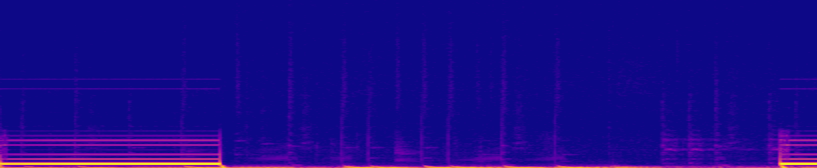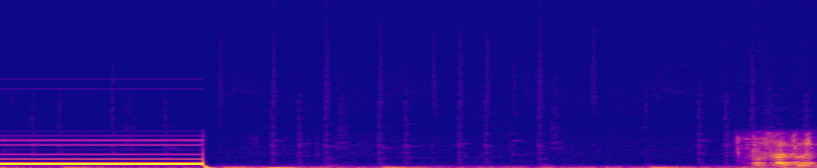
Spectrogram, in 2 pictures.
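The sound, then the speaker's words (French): Two long, steady ringback tones sound on an outgoing phone call, each about a second and a half with a pause between, over a low rumbling background bed and a short noisy burst near the end. “Hein, là, du coup, on appelle un autre.”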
